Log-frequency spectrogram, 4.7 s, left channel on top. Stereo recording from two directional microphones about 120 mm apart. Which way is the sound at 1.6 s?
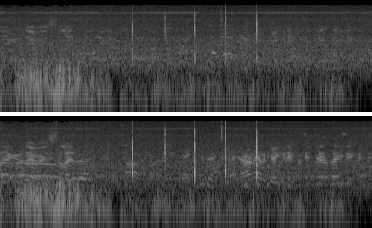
20° right (ahead or behind).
